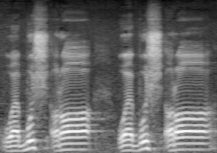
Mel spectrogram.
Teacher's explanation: Wa busyra ra tu dibaca dengan tebal. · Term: ra tebal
